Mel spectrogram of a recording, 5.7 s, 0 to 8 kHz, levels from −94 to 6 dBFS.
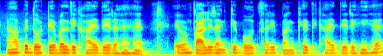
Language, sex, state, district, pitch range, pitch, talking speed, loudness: Hindi, male, Jharkhand, Deoghar, 110-125 Hz, 115 Hz, 200 wpm, -18 LUFS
